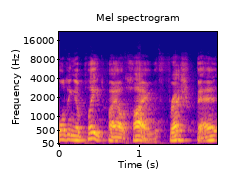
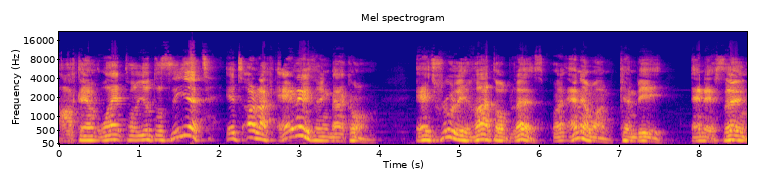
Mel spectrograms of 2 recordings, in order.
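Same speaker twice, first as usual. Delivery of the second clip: clumsy, bad, put-on French accent. Playing a character telling a companion about a place, in a bad French accent. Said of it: "I should probably stop trying to do the French accent".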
